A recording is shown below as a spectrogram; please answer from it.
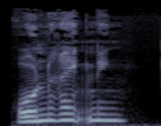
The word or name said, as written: rundringning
